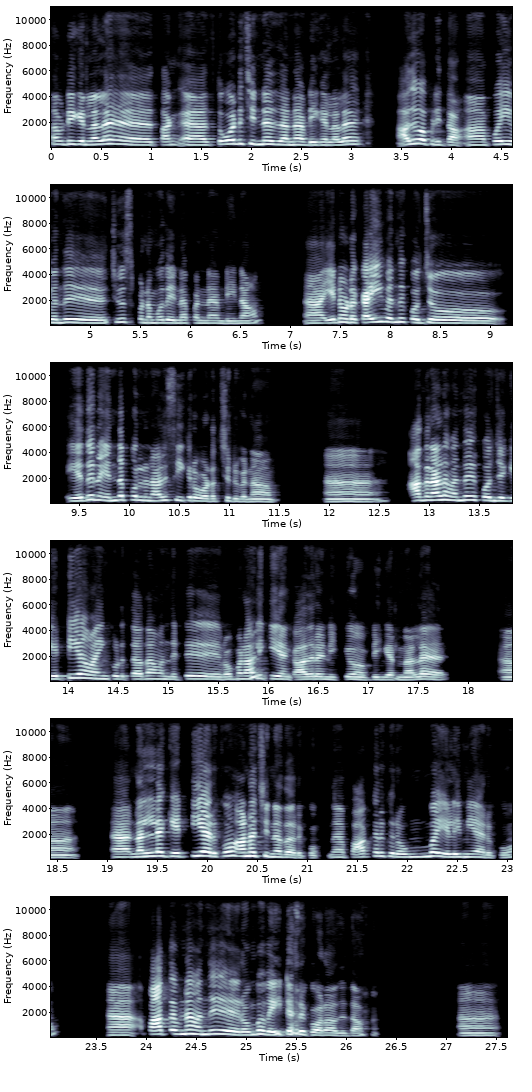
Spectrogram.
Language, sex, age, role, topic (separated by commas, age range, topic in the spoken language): Tamil, female, 25-29, guest, உங்களைப் பார்த்தவுடனே மக்களுக்கு நினைவுக்கு வரும் உங்கள் தனிச்சிறப்பு அணிகலம் எது?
